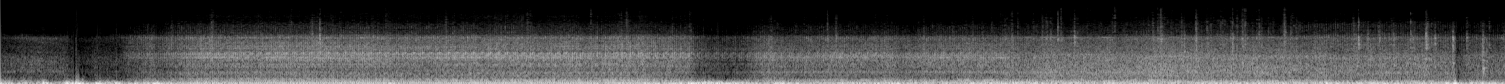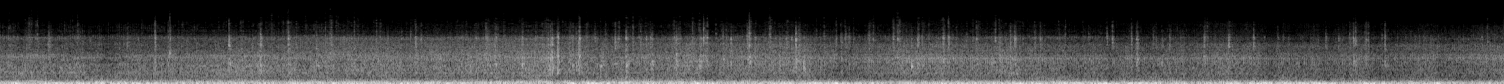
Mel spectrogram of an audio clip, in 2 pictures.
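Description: Tractor engine running steadily under load in the field. About seven seconds in, the sound changes to a Fiatagri tractor driving a manure spreader, its rear beaters flinging manure with a dense, continuous clattering over the engine.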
